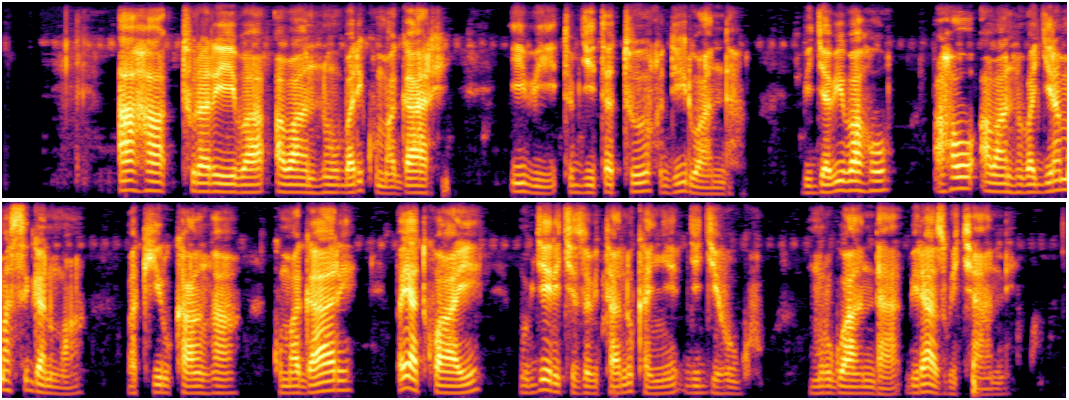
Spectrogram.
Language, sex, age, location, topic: Kinyarwanda, male, 25-35, Musanze, government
